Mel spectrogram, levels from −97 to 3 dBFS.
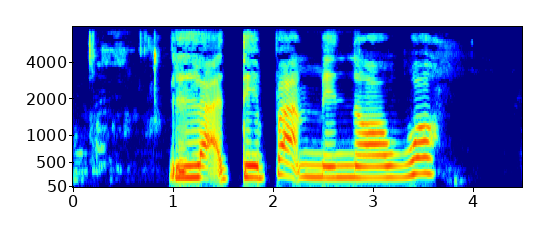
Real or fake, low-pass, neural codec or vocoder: real; 7.2 kHz; none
